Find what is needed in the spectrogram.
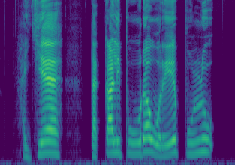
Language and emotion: Tamil, disgusted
